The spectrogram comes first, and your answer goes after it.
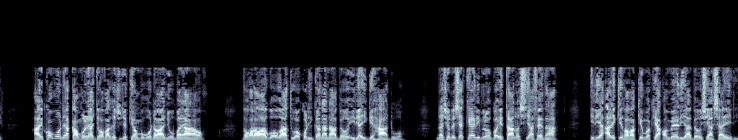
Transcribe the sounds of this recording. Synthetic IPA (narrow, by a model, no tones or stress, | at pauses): aekɔmoneakamoɾeɾad͡ʒɛhɔvaɣeɕuɲekeamoɣoːdawaɲoːbajaɔ | ðɔɣɔɾawaːɣwɔoɣatuɔkoɾiɡananabɛoʔiɾeaiɡeɦadoɔ | naɕjɔneɕɛkɛɾimeɾɔŋɡɔetanɔɕjafɛða | iɾeaʔaɾekehɔvakemwɛkeaʔɔmɛɾiabɛoɕjaɕaeɾi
